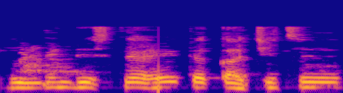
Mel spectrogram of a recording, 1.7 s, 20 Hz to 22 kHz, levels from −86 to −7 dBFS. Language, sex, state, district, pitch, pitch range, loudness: Marathi, female, Maharashtra, Nagpur, 190 Hz, 185-195 Hz, -22 LUFS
